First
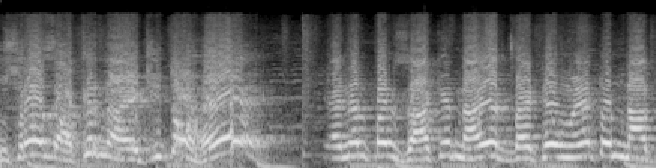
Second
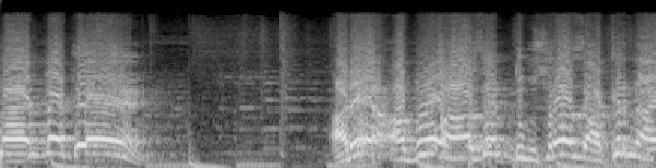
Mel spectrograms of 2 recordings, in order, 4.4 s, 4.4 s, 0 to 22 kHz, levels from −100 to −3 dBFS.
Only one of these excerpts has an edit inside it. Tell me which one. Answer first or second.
first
